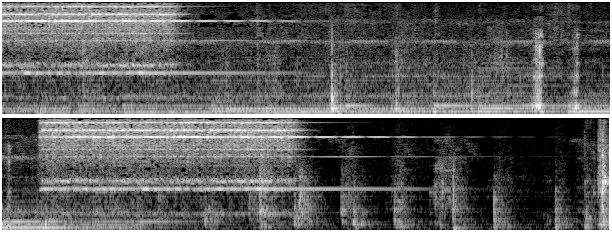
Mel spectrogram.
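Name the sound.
telephone bell ringing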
